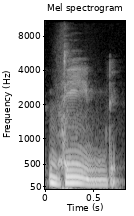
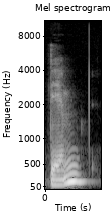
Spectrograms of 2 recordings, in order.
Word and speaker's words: deemed: is upon the word deemed. Deemed. So first of all, its vowel is the long E sound, so don't say dimmed, dimmed, because if you say dimmed, it means a totally different thing.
